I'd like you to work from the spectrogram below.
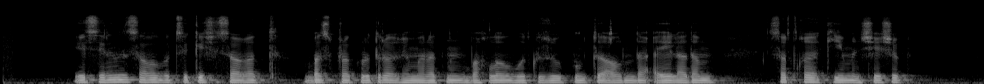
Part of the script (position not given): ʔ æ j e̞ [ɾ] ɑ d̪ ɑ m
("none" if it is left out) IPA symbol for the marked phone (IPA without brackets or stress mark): l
